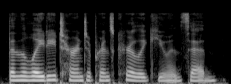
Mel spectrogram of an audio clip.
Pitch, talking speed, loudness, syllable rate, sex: 180 Hz, 235 wpm, -19 LUFS, 7.0 syllables/s, female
